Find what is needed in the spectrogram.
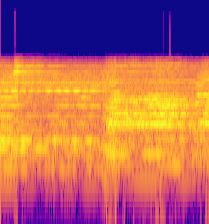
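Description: Worship song sung by many voices together over music, the notes held long with a change of phrase about a second in.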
